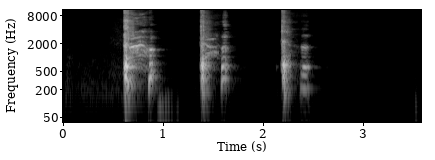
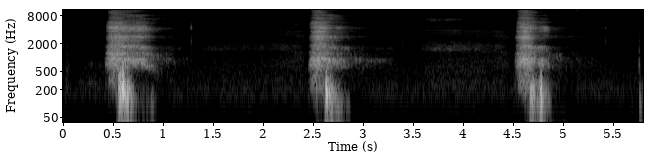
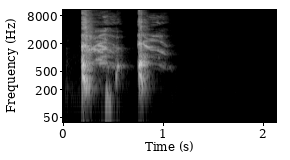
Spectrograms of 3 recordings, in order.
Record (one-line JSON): {"three_cough_length": "3.6 s", "three_cough_amplitude": 32476, "three_cough_signal_mean_std_ratio": 0.26, "exhalation_length": "5.8 s", "exhalation_amplitude": 21023, "exhalation_signal_mean_std_ratio": 0.27, "cough_length": "2.1 s", "cough_amplitude": 30184, "cough_signal_mean_std_ratio": 0.31, "survey_phase": "alpha (2021-03-01 to 2021-08-12)", "age": "65+", "gender": "Female", "wearing_mask": "No", "symptom_abdominal_pain": true, "smoker_status": "Ex-smoker", "respiratory_condition_asthma": false, "respiratory_condition_other": false, "recruitment_source": "REACT", "submission_delay": "2 days", "covid_test_result": "Negative", "covid_test_method": "RT-qPCR"}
